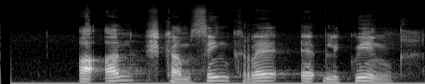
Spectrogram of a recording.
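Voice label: "él mató a los hombres", Q'eqchi'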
